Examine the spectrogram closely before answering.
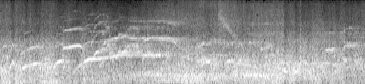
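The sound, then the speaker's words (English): A thrill ride called Falcon's Fury running at Busch Gardens amusement park, with a loud, continuous rushing rattle throughout and a few high, wavering tones over it early on. “So that's exactly what I'm going to experience now as I ride Falcon's Fury, the latest and greatest thrill ride here at Busch Gardens”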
